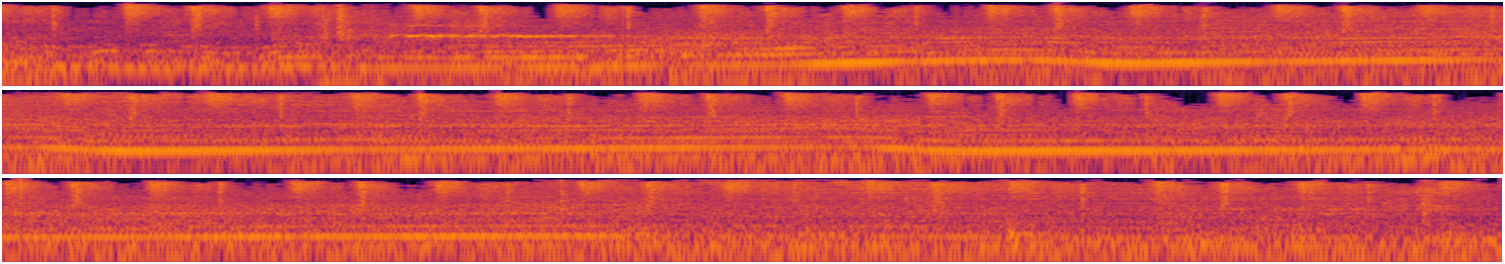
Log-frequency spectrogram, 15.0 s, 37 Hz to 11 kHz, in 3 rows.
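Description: Audi S3's turbocharged four-cylinder engine at full throttle through the gears on a drag-strip run, heard inside the cabin. The pitch climbs and drops at each of three upshifts, about 3, 5 and 8 seconds in, then holds high and steady before the driver lifts off about two seconds from the end. Music with a steady beat plays over it.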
